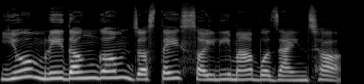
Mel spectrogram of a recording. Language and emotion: Nepali, neutral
